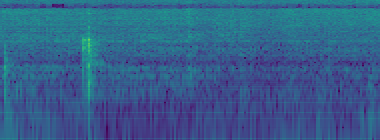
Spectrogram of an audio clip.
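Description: Bacon frying in a pan for chili gives a steady, faint sizzle with one brief louder pop near the start.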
